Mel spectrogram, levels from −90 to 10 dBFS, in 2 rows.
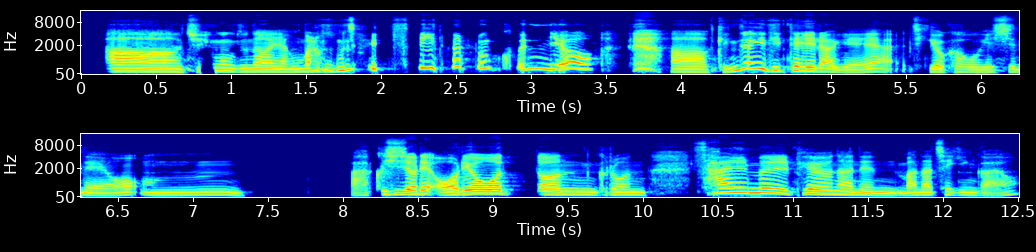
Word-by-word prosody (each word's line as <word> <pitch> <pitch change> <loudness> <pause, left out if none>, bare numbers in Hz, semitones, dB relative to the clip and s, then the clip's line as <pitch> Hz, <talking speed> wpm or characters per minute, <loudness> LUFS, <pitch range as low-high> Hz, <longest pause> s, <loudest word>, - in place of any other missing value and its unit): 아 170 -2 +4
주인공 195 -2 -4
누나가 170 -1 0
양말 160 +4 -1
공장에서 300 - -2
일하는군요. 350 -5 +1 0.5
아 155 -2 +1
굉장히 335 +8 +2
디테일하게 175 -9 +1 0.2
아직 - - -15
기억하고 155 -3 -4
계시네요. 140 0 -5
음. 145 0 -7 0.7
아 - - -6
그 185 - -4
시절에 215 0 +5
어려웠던 180 -2 +3
그런 155 -3 -4 0.3
삶을 270 -3 +3
표현하는 170 - 0
만화책인가요? 145 -3 -5
170 Hz, 295 characters per minute, -23 LUFS, 150-225 Hz, 0.7 s, 시절에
